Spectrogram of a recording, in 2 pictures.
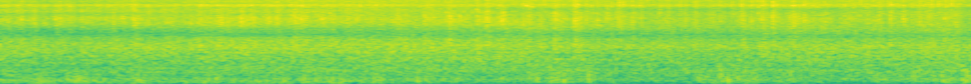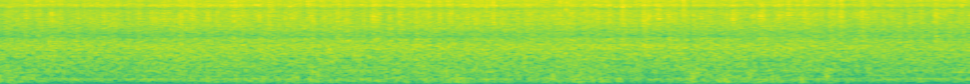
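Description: A reaper cutter clatters as it cuts through dry wheat stalks.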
